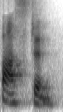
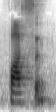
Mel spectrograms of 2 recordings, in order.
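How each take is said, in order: First: A T sound is heard in the middle. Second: No T sound is heard in the middle. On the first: The speaker calls it wrong. "It's not fasten, incorrect" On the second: The speaker calls it right. "silent in words ending in S T E N"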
